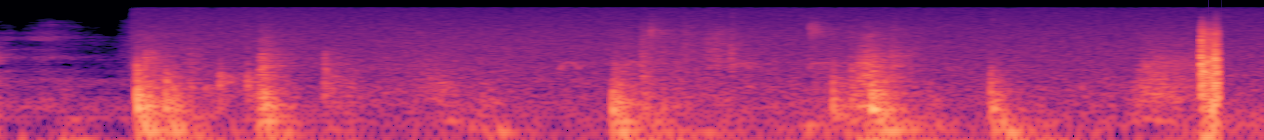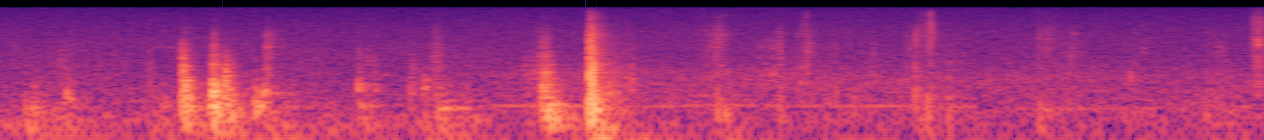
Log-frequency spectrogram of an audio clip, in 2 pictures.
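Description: A series of irregular knocks and bangs, about ten in all, the loudest around six and nine seconds in.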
